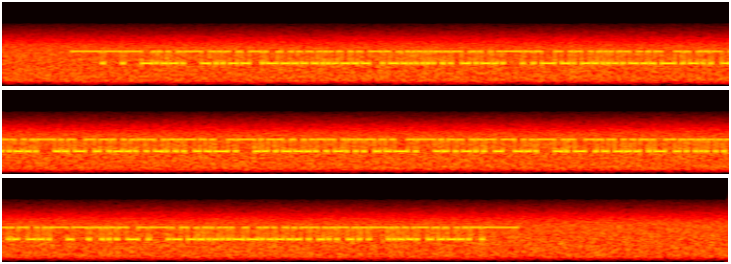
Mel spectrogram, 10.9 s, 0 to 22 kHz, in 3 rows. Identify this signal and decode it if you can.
RTTY (75 baud, 850 Hz shift), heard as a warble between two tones, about 1550 Hz centre, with radio static. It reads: NAME IS MARY, QTH SALTA, LOC QH85LA QH85LA. HOW COPY? VK9Z DE LU0SGI K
